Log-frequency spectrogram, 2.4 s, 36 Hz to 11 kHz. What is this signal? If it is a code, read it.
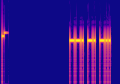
Morse code, heard as a keyed tone, about 40 wpm, 700 Hz. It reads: GND
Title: Abbreviations 40wpm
